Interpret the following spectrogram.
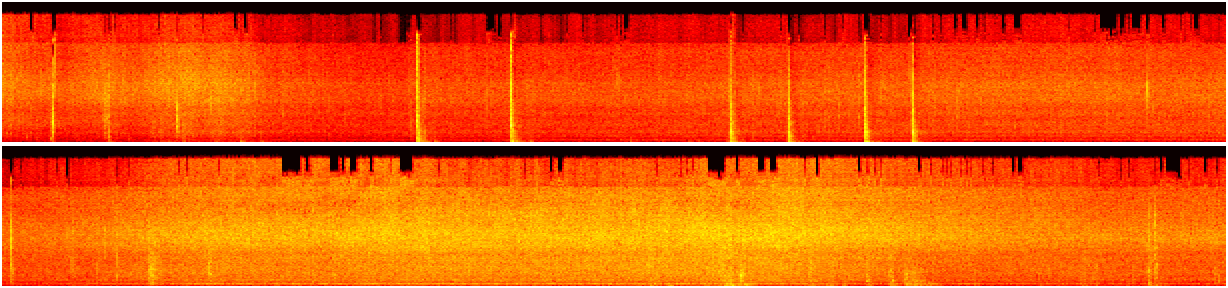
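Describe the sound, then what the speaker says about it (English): A honeybee swarm drones in a steady, close buzz that swells louder partway through, punctuated by several sharp knocks and taps from hive handling. "Welcome to your new home, honeybees."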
